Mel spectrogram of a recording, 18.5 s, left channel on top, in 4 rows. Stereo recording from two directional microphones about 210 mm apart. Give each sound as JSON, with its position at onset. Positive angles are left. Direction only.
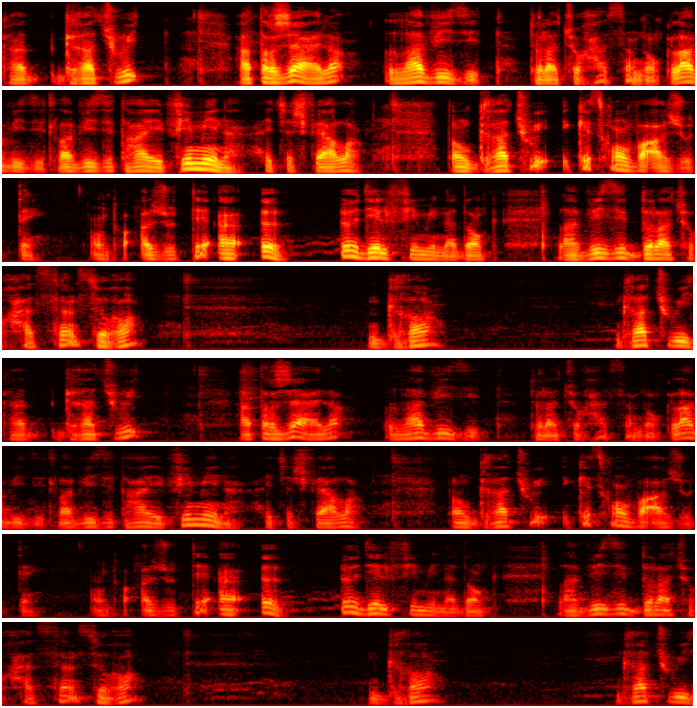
{"t": 0.0, "sound": "speech", "side_deg": 45}
{"t": 16.4, "sound": "speech", "side_deg": 45}
{"t": 17.9, "sound": "speech", "side_deg": 45}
